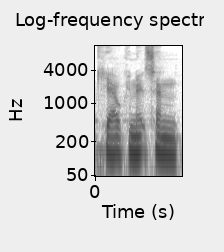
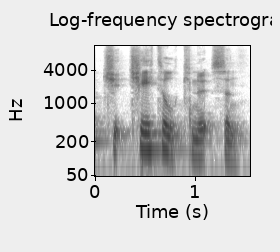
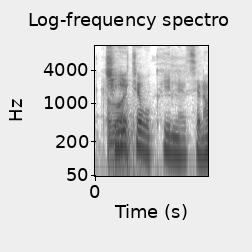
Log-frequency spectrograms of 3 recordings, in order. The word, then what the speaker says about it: Kjetil Knutsen: By the way, just while we're on it, John, Kjetil Knutsen. Come on now. Kjetil Knutsen.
